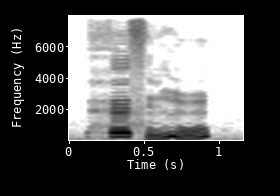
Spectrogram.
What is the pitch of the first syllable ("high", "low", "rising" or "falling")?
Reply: high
